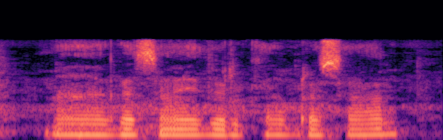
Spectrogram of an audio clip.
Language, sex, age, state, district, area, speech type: Telugu, male, 18-30, Andhra Pradesh, Srikakulam, rural, spontaneous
